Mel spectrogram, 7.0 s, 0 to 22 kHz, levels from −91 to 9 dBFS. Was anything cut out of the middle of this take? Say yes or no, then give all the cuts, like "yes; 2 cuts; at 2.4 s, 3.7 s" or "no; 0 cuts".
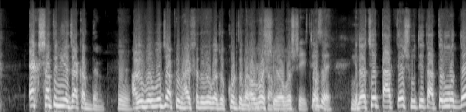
no; 0 cuts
